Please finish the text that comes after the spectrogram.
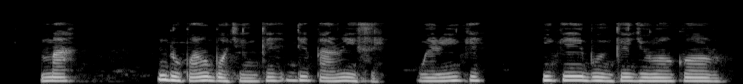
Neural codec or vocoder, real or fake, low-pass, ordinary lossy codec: none; real; 7.2 kHz; none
